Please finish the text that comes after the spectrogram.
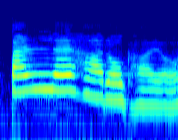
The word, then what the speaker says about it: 빨래하러 가요: Okay, today we used 빨래하러 가요, and I think the double B or the is really hard for foreigners to say because this isn't in our vocabulary.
